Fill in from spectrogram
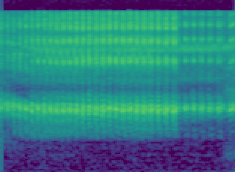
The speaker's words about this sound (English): Yeah, it's the red-eyed tree frogs that I'm thinking of.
